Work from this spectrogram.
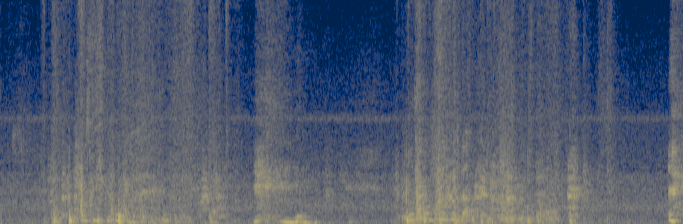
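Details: An indoor Siberian Husky gives short, rising whines and yelps of excitement after its owner asks if it wants to go for a walk, while the owner talks nearby.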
